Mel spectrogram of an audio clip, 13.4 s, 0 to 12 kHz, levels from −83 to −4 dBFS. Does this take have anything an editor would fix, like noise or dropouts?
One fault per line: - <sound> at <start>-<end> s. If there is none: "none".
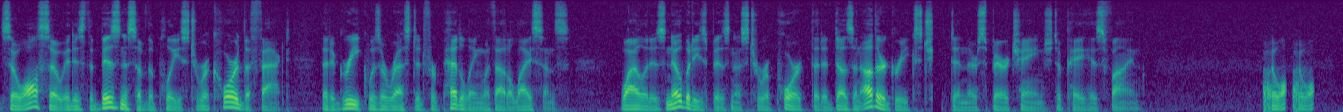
- dropout at 9.3-9.4 s
- laugh at 12.6-13.1 s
